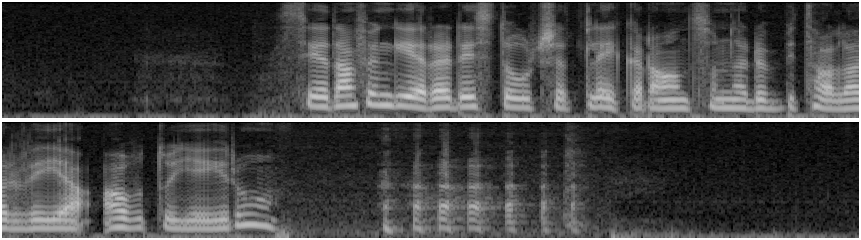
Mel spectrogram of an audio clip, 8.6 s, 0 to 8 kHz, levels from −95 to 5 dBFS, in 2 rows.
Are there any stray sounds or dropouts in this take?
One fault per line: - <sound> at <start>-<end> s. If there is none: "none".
- laugh at 6.2-7.2 s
